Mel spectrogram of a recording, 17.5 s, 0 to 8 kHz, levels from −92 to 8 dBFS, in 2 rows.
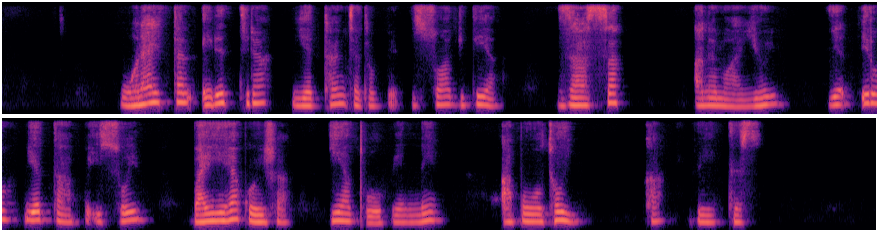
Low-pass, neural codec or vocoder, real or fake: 7.2 kHz; codec, 16 kHz, 1.1 kbps, Voila-Tokenizer; fake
